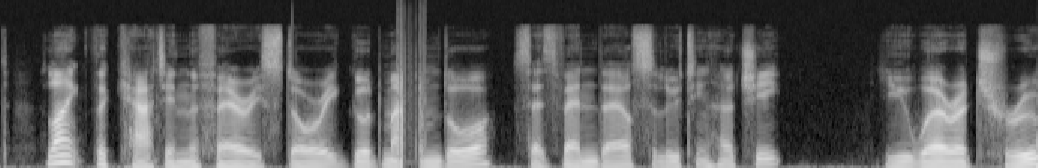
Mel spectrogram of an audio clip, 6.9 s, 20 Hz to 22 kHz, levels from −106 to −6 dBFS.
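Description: At 1.96 s there is a bit error spike: a single bit flipped in the digital data, pushing two consecutive samples away from their true values by a power of two before the signal snaps back. It peaks at about −21 dBFS and is heard as one sharp, broadband tick sitting on top of the speech, with no relation to the sound around it. It has no pitch and no decay.

From 2.65 s to 2.85 s an intermittent contact disturbs the line. A loose plug or cable connection briefly lost contact, and for about 118 ms the signal path is open. The speech drops out abruptly and only faint hiss remains in the gap. Crackle marks both edges as the contact breaks and then remakes, so the dropout is framed by rough, scratchy bursts rather than clean cuts.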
